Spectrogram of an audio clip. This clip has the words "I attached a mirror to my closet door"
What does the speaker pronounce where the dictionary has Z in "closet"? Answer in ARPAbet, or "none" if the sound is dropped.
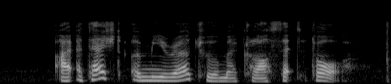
S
